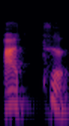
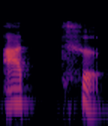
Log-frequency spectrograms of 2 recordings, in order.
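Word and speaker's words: אַתְּ: 여자 너는 어 트죠 아트 이거는 끝에 오면서 세로점 두 개는 발음이 안 하니까 아트 아트인데요 알레브 떨어지고 샤마르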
